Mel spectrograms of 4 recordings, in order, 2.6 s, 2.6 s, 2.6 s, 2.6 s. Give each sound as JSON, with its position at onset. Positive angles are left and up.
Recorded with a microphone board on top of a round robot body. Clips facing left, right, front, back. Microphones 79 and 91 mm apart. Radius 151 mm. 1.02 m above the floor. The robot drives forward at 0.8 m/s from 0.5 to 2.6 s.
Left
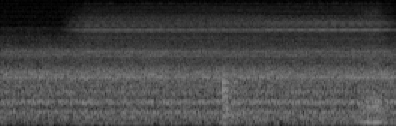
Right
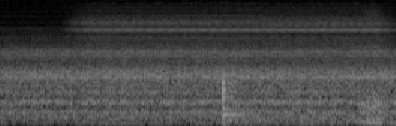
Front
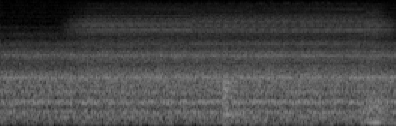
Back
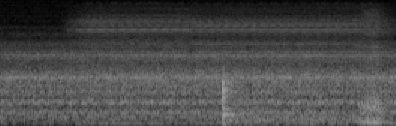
{"t": 1.5, "sound": "snoring", "azimuth_deg": -155, "distance_m": 0.8}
